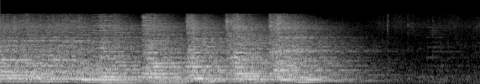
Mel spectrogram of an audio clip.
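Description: A plucked string orchestra plays a final chord and fades in a large hall.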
